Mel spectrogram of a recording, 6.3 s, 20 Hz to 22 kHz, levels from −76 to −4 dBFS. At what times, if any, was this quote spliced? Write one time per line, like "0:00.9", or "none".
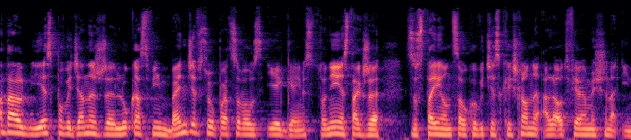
none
